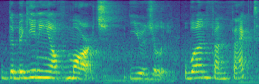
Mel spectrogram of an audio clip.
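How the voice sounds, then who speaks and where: Audible room echo surrounds this recording. A woman with a fairly high pitch speaks in a Brazilian accent. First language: Portuguese. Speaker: vlogger. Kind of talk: casual vlog talk to camera. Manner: animated.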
